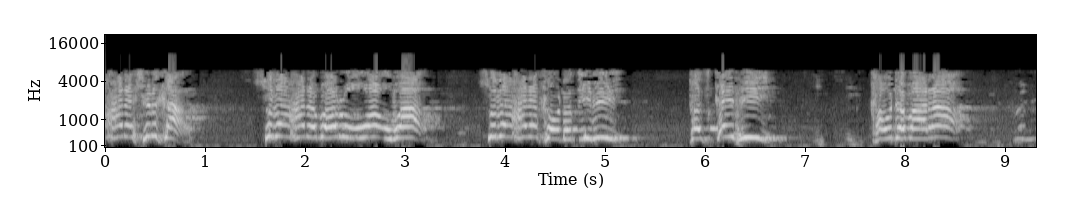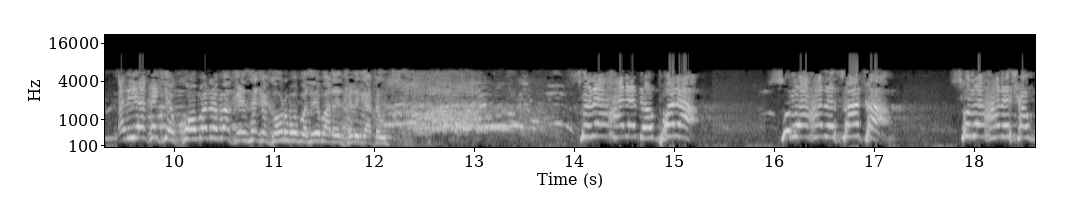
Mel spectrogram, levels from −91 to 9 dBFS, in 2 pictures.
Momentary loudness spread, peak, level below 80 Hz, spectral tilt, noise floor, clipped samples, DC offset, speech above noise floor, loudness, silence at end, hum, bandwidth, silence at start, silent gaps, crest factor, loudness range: 13 LU; 0 dBFS; -58 dBFS; -2.5 dB/octave; -44 dBFS; 0.2%; under 0.1%; 32 dB; -12 LUFS; 0 s; none; 11 kHz; 0 s; none; 14 dB; 3 LU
